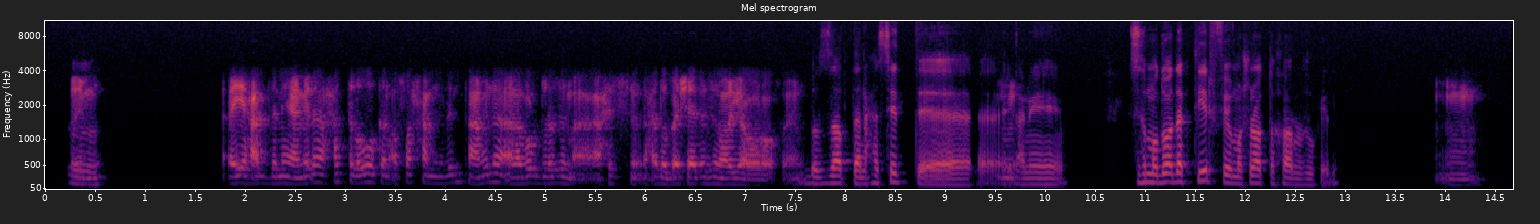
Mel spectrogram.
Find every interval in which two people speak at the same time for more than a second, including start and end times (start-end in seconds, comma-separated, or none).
none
